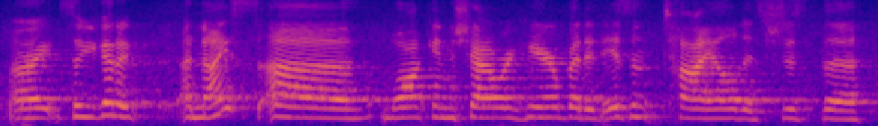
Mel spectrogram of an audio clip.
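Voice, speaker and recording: A woman's voice: on the high side, fairly even intonation, unhurried, sharp tone, long reverb tail, a little hiss or hum, rough recording. Blunt, chatty woman touring a house. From Massachusetts, USA. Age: adult. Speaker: real estate agent. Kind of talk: casual live-streamed home tour. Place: indoors in an empty new house.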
